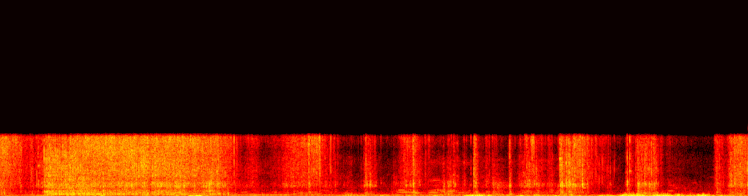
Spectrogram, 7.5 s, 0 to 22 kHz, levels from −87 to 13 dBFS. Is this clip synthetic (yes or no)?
no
